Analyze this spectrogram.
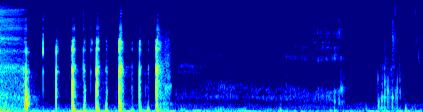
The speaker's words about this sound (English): By the way, how is it listening to me take a sip of water on a podcast? How fascinating is that? How lovely a sound, you know?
